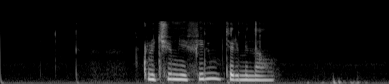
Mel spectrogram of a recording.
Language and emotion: Russian, neutral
